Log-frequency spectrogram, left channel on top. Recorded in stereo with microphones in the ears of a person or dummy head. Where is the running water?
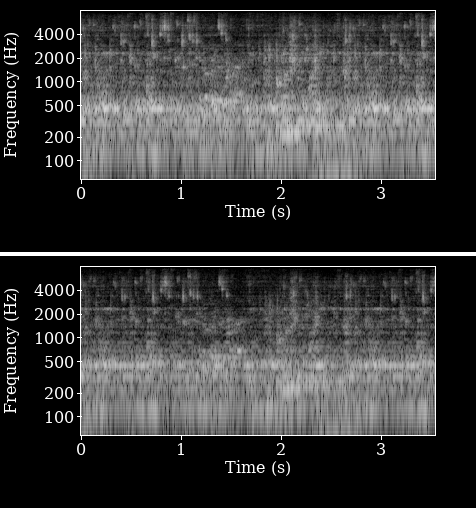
30° left (ahead or behind), 1.2 m.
